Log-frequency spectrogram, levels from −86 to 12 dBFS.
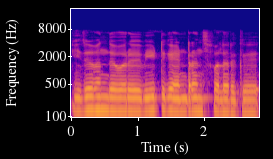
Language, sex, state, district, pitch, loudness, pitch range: Tamil, male, Tamil Nadu, Kanyakumari, 125 Hz, -15 LUFS, 125-130 Hz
